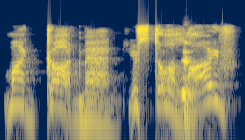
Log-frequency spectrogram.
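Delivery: lightly voiced old miner, surprised and glad; a touch of a delighted old man.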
